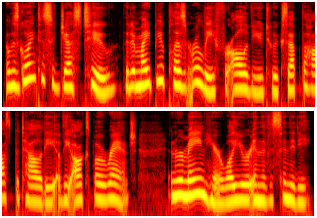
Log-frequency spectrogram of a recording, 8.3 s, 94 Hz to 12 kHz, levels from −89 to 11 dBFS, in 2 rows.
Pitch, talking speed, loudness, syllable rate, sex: 220 Hz, 250 wpm, -18 LUFS, 6.5 syllables/s, female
